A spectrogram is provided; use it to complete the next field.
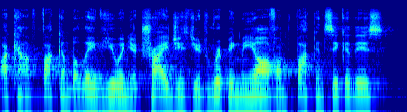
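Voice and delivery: acted, loud, high, furious angry rant. Retelling what a client said during the covid years: imitating an angry client. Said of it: "a client would crack the shits".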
